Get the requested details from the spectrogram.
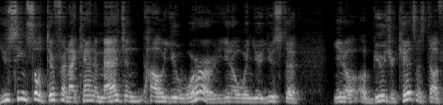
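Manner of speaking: ordinary talk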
